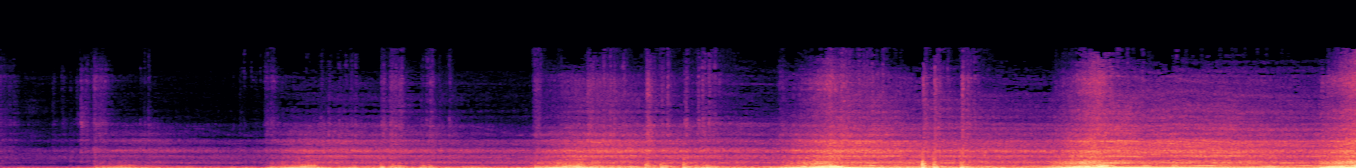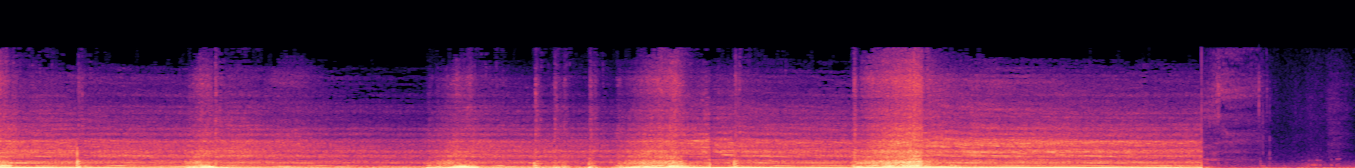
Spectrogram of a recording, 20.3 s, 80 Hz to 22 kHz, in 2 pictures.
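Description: Mercedes-AMG CLA 45 S turbocharged four-cylinder heard at the tailpipes, revved repeatedly at a standstill, its sound amplified by the car's sound module. Each of about eight blips rises sharply in pitch and falls away more slowly; they get louder from about six seconds in, and the last two are held longer before the sound cuts off near the end.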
